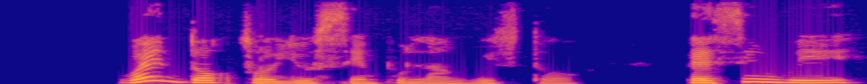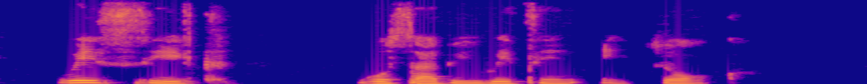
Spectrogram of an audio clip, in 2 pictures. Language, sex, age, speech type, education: Nigerian Pidgin, female, 15-29, spontaneous, tertiary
